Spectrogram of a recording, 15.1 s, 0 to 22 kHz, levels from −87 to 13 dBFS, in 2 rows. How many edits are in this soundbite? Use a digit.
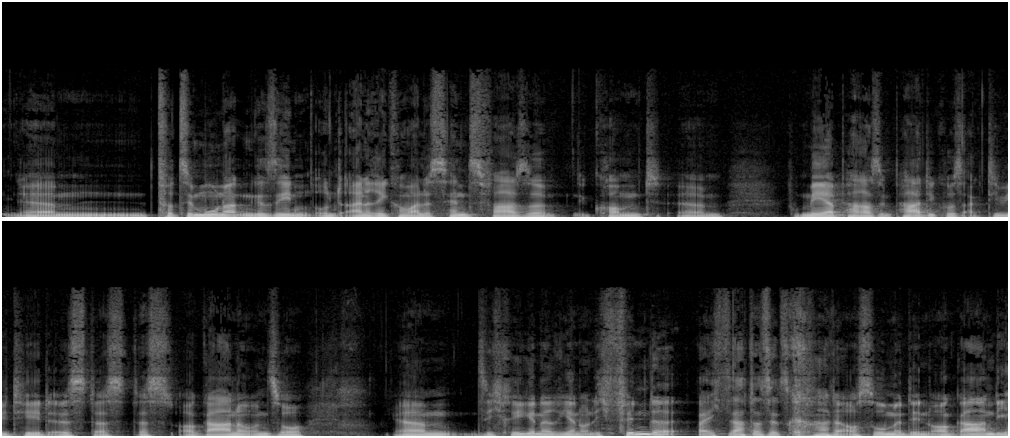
2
